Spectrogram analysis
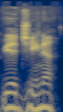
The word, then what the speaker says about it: Agena: that the right pronunciation? Yeah. Agena.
